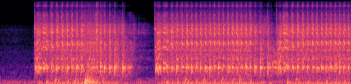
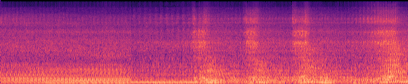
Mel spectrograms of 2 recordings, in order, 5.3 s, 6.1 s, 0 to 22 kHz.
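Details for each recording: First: 1974 Honda CB750 with new wiring harness, rebuilt carbs, new plugs and coils, on its first start attempt before carb adjustment: it catches, runs ragged, dies within two seconds, then refires into an uneven idle. Hard starting and rough idle from maladjusted carburetors. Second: 1974 Honda CB750 four-cylinder after carb adjustment, in neutral: even, steady idle rising into several clean revs and settling back with no misses; running beautifully, no fuel or oil leaking.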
